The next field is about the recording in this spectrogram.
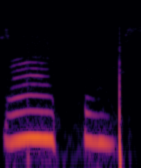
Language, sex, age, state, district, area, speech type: Maithili, female, 45-60, Bihar, Darbhanga, rural, conversation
